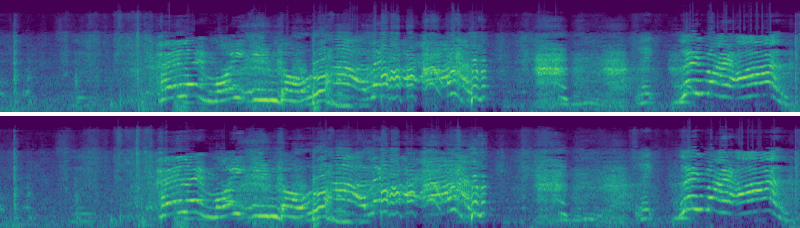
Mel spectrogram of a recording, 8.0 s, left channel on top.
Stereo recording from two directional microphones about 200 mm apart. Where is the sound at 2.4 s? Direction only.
20° right (ahead or behind).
